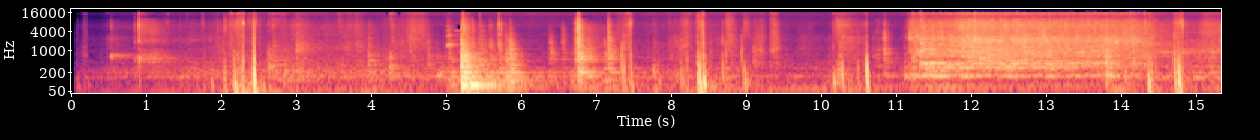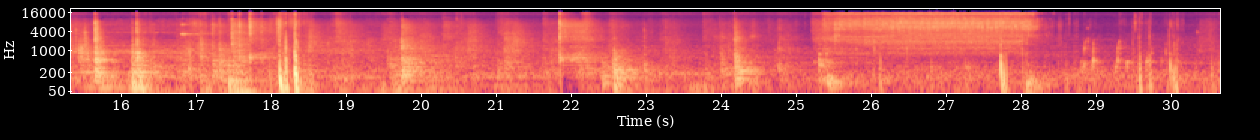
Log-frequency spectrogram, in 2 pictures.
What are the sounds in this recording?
light switch, footsteps, door, toilet flushing, running water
